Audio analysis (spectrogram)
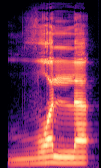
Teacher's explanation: ضاد کی آواز خوب موٹی اور درازی والی ہوتی ہے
